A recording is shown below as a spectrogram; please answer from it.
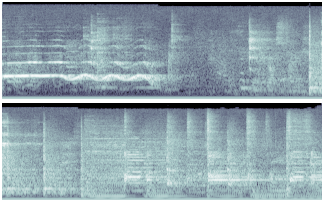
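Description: A singer's long held note that swoops up into pitch and then wavers, followed by a live reggae band starting up: drum kit strokes first, then bass and keyboard chords coming in about four seconds in.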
